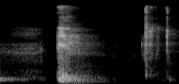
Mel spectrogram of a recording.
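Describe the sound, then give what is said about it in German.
A sharp cough bursts out after a short breathy lead-in, followed by two quicker, lighter coughs or throat-clearing bursts. No speech. “Keine Ahnung, wie man das nennt. Husten. So eine Art Husten.”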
